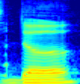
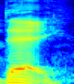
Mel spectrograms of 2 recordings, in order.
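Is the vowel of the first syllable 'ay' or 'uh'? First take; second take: uh; ay. First: The first syllable is said with an 'uh' vowel. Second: The first syllable is said with an 'ay' vowel. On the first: The speaker calls it wrong. "you want DeRaja. Duh. It's duh" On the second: The speaker calls it right. "But it's day"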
